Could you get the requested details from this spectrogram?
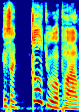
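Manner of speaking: worked-up rant; fired up. Real, not acted. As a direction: get heated about it. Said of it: "what fires me up".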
